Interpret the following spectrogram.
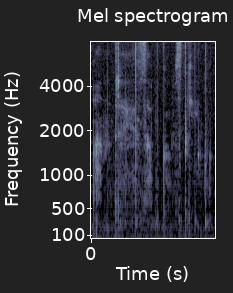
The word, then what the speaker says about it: Andrzej Sapkowski: a Polish author named Andrzej Sapkowski Just imagine I pronounced the Polish rz right If he were Czech,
